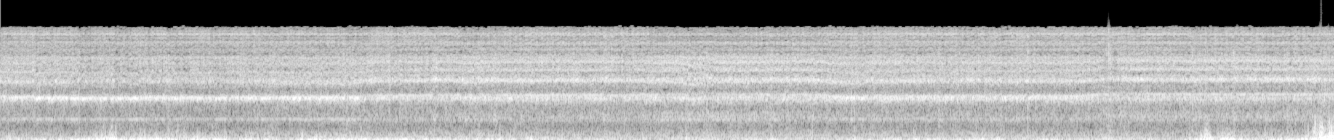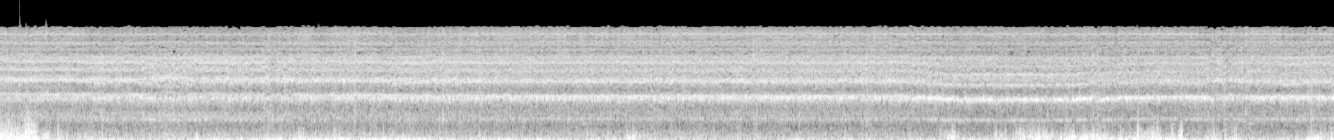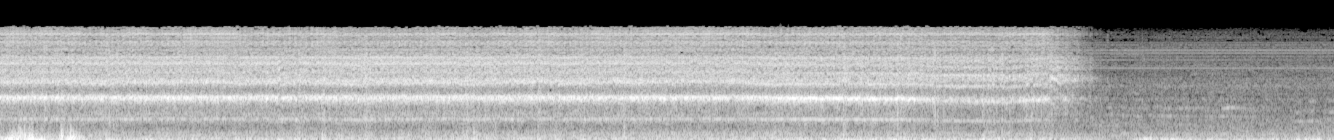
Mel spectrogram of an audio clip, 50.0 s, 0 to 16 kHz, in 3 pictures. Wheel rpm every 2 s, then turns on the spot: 150, 150, 150, 160, 160, 150, 150, 160, 160, 160, 160, 150, 150, 150, 140, 150, 150, 150, 150, 150, 150, 150, 140, 50, 0.
none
